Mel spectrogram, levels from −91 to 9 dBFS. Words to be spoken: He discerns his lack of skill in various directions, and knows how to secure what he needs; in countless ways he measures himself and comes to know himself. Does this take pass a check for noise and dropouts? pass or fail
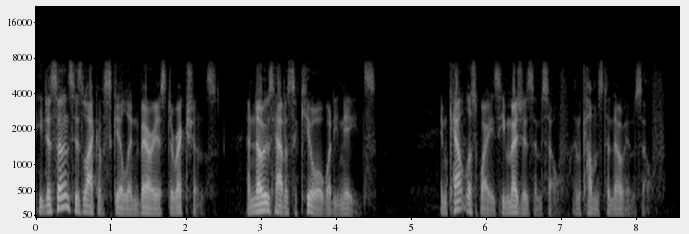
pass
